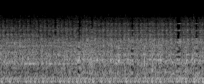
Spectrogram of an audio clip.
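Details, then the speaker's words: BSA A10 Super Rocket 650 twin, hot, after cleaning the throttle-slide needle and raising it two grooves: steady, even beat with a clean exhaust note and no knocks or rattles; no leaks or smoke, and the idle is a little fast but otherwise healthy. "engine sounds good no leaks no smoke [Music] i might um turn the tick over down a little bit actually it's uh ticking over a little on the fast side"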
